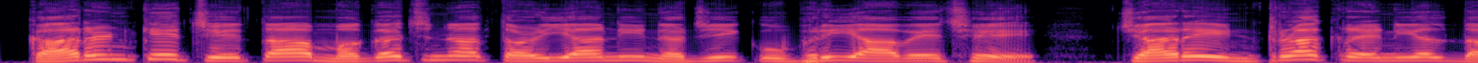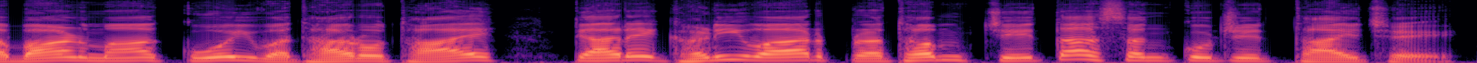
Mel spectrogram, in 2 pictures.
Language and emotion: Gujarati, neutral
